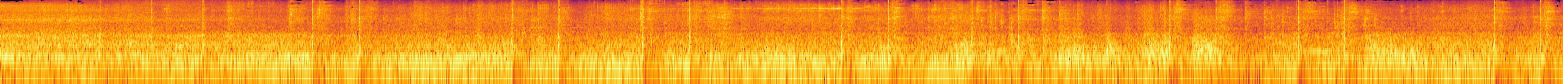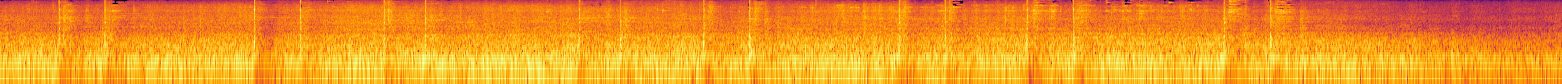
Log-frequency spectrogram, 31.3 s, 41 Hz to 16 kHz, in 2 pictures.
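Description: A train of pear-shaped covered hopper wagons rolling past at close range behind a 401Da diesel shunter, wheels rumbling with irregular clicks and knocks over the rail joints and brief squeals. The noise drops away near the end as the last wagon clears.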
